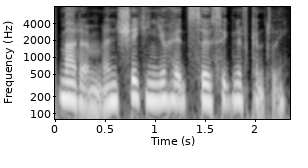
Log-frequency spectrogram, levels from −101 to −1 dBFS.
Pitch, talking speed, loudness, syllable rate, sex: 165 Hz, 180 wpm, -17 LUFS, 5.8 syllables/s, female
